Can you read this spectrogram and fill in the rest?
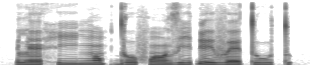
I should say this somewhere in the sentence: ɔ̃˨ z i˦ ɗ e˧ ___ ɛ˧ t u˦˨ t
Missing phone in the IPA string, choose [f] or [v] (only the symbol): v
